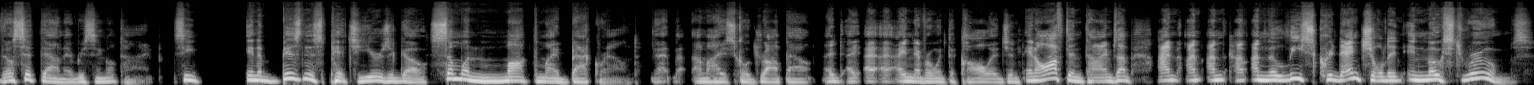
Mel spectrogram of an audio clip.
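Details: Adult male who self-reports that he stutters or stammers, with repeated words in his speech; stuttering.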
